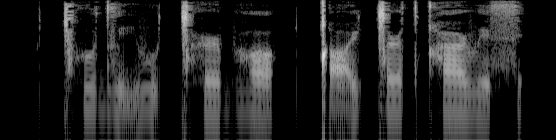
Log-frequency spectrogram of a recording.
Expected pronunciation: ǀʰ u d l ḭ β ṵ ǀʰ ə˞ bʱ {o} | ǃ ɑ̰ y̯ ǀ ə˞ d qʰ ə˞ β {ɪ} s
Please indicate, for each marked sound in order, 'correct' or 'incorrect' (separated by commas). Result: incorrect, correct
